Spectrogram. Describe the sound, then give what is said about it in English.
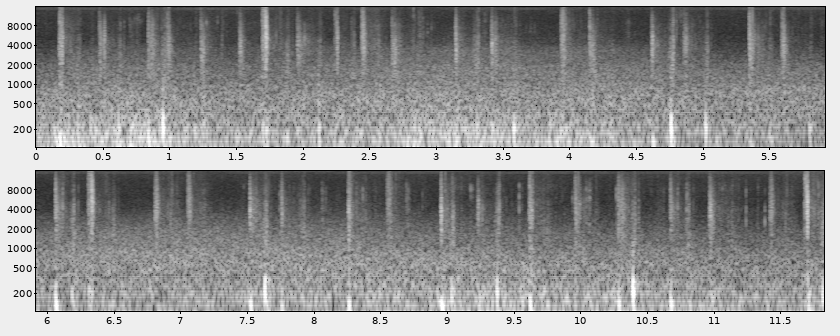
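Horse hooves clip-clop at an unhurried walking pace, sharp knocks repeating steadily over a dense, low rumbling background, with no voices present. “you wanna turn on the horse, Maggie? I'm good to walk a ways”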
